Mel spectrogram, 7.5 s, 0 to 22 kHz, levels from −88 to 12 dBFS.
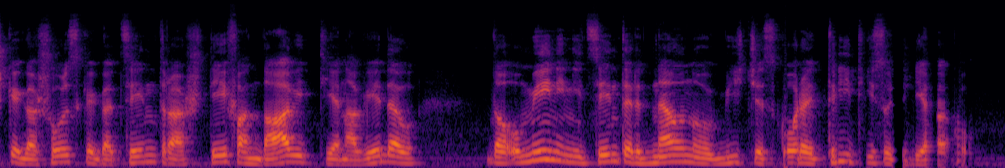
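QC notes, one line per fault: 5.89–7.33 s, repeated packet loss (robotic sound): roughly fourteen dropouts cluster here, the longest 85 ms. Each hole is bridged by stretching the preceding sound, so about 28% of the stretch is synthetic filler. The rapid patch-and-drop cycle makes the speech choppy.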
